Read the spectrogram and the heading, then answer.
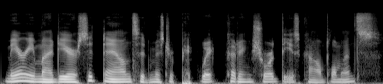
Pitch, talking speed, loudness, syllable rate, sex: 120 Hz, 190 wpm, -16 LUFS, 4.8 syllables/s, male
